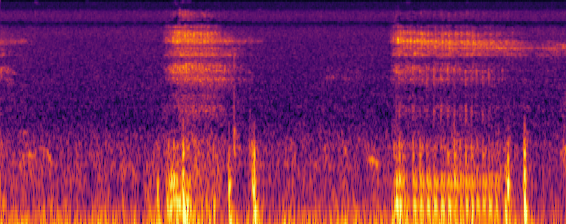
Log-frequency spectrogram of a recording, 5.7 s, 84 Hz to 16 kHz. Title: Black Lab Snoring 2022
